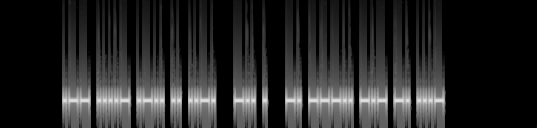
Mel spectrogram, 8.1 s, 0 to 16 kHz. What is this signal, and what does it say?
Morse code, heard as a keyed tone, about 28 wpm, 700 Hz. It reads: W4LIF DE N8KNV
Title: USA Callsign DE Callsign - 5 Characters - 28wpm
